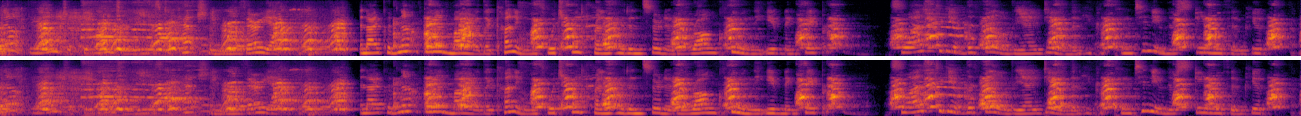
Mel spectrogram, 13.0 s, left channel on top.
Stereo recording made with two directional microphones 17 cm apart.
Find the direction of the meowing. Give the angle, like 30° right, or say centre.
20° left.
